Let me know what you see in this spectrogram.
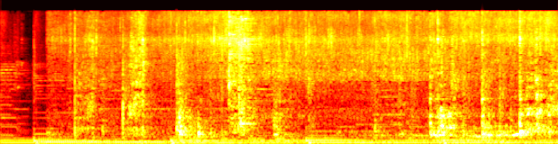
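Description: Chopped tomatoes being stirred into onion-and-spice masala frying in a nonstick kadhai: a steady sizzle, with repeated scraping strokes of the spatula against the pan.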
